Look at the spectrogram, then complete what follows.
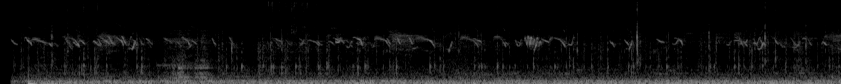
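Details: Several chickens chirping: a steady stream of short, high, downslurred peeps overlapping from many birds, set against a constant low rumbling hum.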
